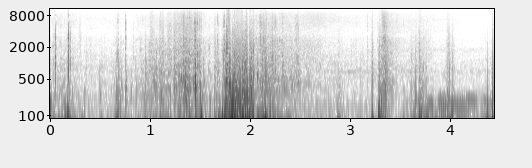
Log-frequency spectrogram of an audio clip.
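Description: Dry vermiculite being poured from a large bag into a five-gallon bucket: a rush of granules that is loudest about two seconds in, mixed with the bag rustling and several sharp clicks and knocks.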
